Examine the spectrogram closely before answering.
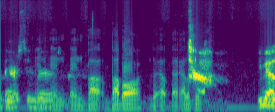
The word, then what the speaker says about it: Babar: and and Babar, the elephant.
